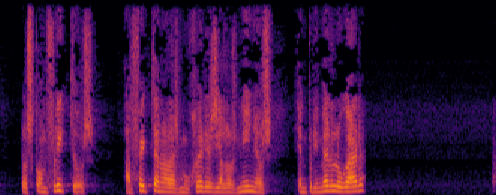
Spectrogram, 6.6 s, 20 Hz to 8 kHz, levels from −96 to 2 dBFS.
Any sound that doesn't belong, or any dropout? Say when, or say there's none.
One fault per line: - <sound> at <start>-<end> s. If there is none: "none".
none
